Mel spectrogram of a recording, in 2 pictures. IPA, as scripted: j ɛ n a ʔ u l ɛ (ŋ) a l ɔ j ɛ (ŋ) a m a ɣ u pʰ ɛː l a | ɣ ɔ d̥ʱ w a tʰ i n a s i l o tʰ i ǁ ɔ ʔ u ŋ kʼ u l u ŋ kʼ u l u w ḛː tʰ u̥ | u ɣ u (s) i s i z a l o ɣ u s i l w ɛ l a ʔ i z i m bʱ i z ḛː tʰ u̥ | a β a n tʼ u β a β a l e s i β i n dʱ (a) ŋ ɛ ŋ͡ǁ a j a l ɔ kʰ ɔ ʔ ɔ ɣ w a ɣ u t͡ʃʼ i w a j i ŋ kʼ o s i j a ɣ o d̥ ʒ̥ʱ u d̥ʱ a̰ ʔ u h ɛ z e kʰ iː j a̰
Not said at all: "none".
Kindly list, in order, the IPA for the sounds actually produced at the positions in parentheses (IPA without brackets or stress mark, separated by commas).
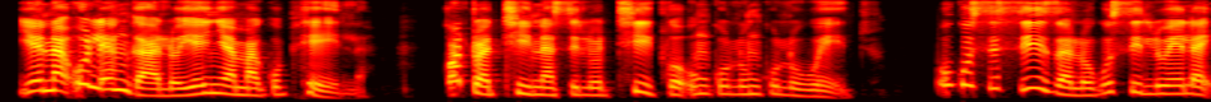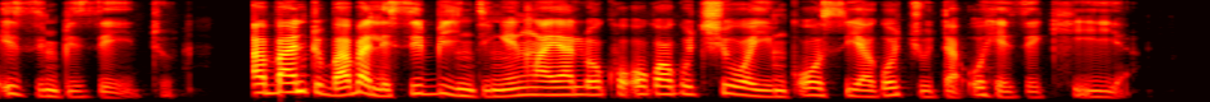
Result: ŋ, ɲ, s, i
